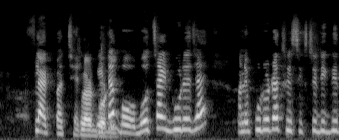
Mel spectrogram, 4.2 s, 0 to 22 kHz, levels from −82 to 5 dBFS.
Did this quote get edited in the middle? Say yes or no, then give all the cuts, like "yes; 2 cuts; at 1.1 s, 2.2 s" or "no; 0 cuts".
no; 0 cuts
